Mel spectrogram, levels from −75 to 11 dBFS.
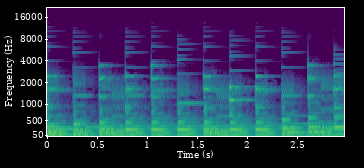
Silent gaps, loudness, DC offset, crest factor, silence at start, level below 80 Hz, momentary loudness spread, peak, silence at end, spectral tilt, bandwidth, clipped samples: none; -16 LUFS; 4%; 14 dB; 0 s; -24 dBFS; 2 LU; 0 dBFS; 0 s; -7.5 dB/octave; 11 kHz; under 0.1%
